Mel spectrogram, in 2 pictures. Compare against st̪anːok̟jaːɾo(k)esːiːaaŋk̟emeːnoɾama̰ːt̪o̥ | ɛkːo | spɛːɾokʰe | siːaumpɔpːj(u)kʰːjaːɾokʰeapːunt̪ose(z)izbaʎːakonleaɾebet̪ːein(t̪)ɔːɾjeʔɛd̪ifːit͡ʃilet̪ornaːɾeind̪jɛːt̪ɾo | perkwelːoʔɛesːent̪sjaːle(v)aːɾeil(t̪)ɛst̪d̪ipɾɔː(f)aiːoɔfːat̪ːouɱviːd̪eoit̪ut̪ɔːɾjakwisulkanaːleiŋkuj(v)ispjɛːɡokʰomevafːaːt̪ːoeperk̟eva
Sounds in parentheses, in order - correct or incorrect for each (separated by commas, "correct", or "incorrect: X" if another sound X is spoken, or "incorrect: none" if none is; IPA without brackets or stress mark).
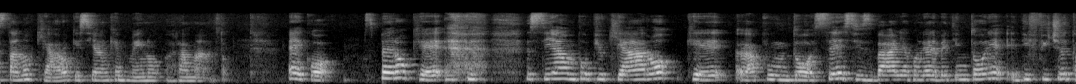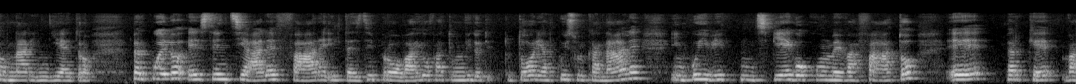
correct, correct, incorrect: s, correct, incorrect: f, correct, incorrect: v, correct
